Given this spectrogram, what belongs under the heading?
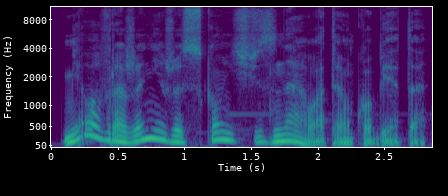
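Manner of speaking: plain reading voice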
